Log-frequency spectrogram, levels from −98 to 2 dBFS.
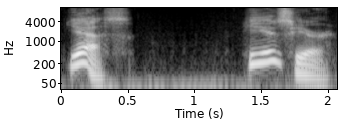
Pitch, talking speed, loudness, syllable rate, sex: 150 Hz, 115 wpm, -17 LUFS, 4.3 syllables/s, male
